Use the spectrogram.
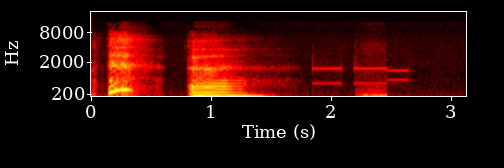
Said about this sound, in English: the tension I'm building as I retardedly type these numbers into my phone is palpable.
